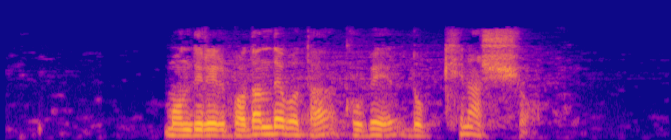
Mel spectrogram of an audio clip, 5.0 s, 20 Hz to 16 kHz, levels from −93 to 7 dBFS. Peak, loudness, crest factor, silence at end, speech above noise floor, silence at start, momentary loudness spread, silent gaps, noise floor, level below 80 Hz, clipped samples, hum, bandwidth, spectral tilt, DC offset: -2 dBFS; -16 LUFS; 16 dB; 1.05 s; 56 dB; 1.25 s; 10 LU; none; -72 dBFS; -60 dBFS; under 0.1%; none; 7.6 kHz; -5 dB/octave; under 0.1%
